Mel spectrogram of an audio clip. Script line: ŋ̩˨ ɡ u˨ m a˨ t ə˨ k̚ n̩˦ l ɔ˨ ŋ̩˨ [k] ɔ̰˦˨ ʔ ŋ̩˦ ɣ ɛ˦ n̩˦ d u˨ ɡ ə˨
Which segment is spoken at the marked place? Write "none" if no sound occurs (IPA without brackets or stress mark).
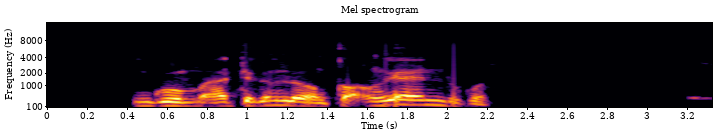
k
